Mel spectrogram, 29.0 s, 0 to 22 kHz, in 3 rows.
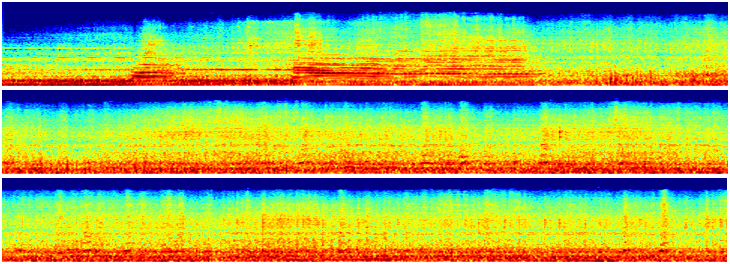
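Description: BNSF GE ES44C4 diesel locomotive sounding its horn for a grade crossing over the heavy rumble of its engine: short blasts at the very start and about two seconds in, then a long blast from about four to seven seconds. After that, a long string of covered hopper cars rolls past with steady wheel clatter.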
